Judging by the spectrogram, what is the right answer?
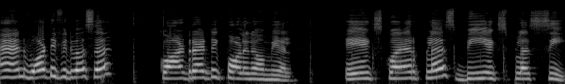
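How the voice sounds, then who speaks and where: This woman's voice sits high and moves through ordinary pitch changes at a moderate pace. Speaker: teacher. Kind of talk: live online class lecture.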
